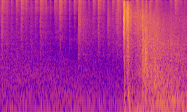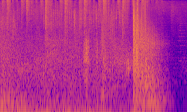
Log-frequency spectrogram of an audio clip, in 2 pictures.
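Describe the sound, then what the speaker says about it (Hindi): Israeli airstrikes in Lebanon produce a loud rumbling explosion that hits suddenly and roars on, followed by a second heavy blast near the end before the sound cuts off. "धमाकों से दहला पूरा हिजबुल्लाह का गढ़"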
